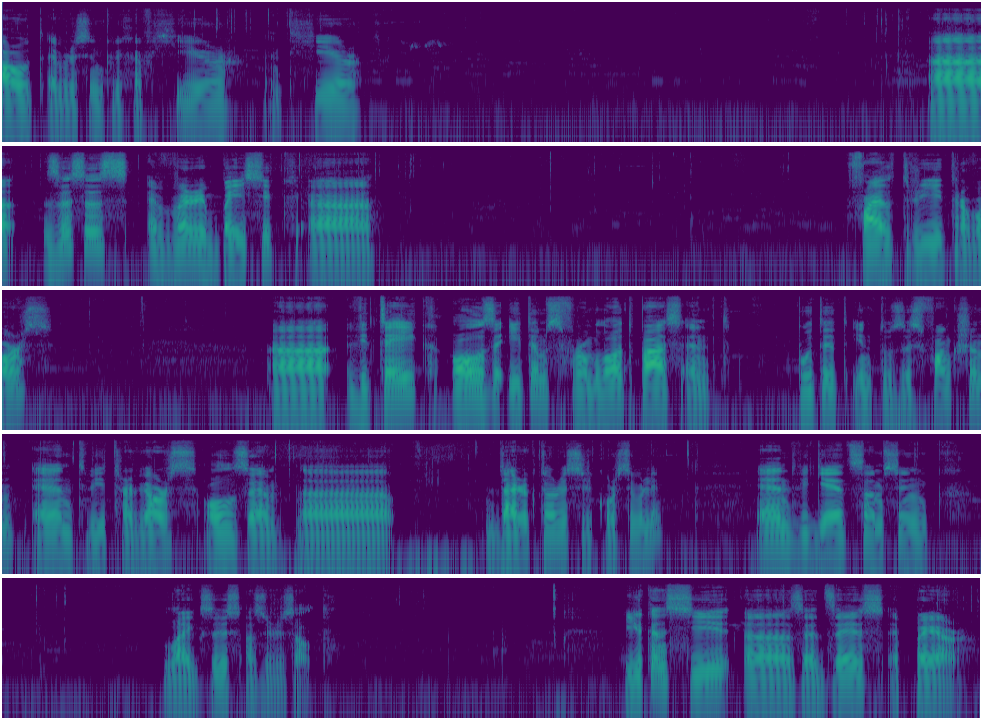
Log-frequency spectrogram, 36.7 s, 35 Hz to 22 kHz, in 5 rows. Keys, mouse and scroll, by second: 0.9 ctrl+p, 1.1 ctrl+a, 1.3 ctrl+space, 1.4 ctrl+e, 1.6 alt+;, 2.1 ctrl+s, 3.5-4.8 scroll down 3, 4.8-5.8 scroll down 2, 5.8-6.7 scroll, 6.7 click, 7.4 ctrl+n, 8.0 ctrl+b, 8.1 ctrl+b, 8.8 ctrl+b, 9.2 ctrl+b, 9.6 ctrl+alt+f, 11.7 ctrl+g, 12.4 click, 17.5 click, 20.0 click, 21.4 ctrl+n, 21.9 ctrl+a, 22.5 ctrl+alt+f, 26.7 ctrl+n, 26.9 ctrl+e, 29.7 ctrl+e.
